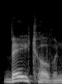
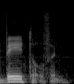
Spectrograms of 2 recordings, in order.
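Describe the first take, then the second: First: The name is said the English way. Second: The name is said the German way.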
